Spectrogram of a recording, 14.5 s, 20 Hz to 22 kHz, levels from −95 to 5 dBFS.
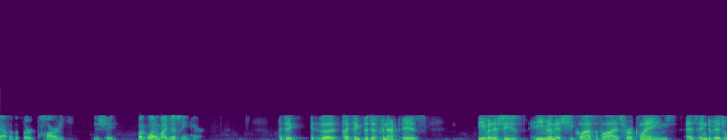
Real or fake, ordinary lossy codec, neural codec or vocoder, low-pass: fake; AAC, 16 kbps; codec, 16 kHz, 2 kbps, X-Codec, HuBERT features, trained on LibriSpeech; 7.2 kHz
